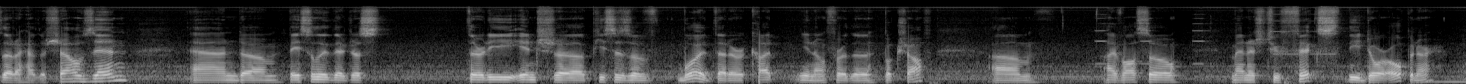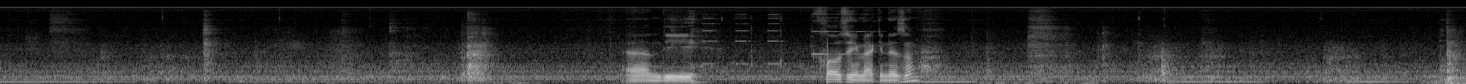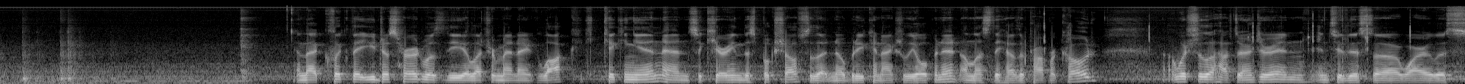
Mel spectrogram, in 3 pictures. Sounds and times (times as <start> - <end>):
Speech: 0.0 - 1.3, 1.9 - 3.9, 4.7 - 9.3, 9.9 - 10.4, 11.0 - 14.4, 20.9 - 21.8, 22.8 - 24.0, 32.2 - 40.3, 41.0 - 43.9
Door: 29.0 - 30.3.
